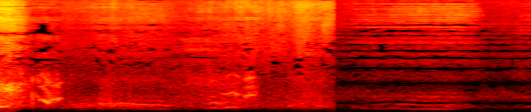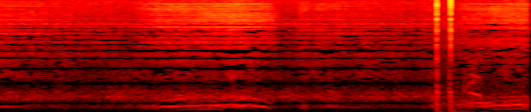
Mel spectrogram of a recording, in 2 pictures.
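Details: Infant sleeping deeply on mother's lap: soft grunting, snoring noises with each breath after brief louder noise; infant snoring, described as normal when without warning signs.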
